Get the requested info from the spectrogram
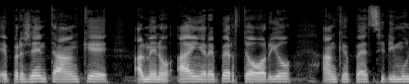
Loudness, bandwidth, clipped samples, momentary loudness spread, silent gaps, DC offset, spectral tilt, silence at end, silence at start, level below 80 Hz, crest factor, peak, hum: -19 LUFS; 17 kHz; under 0.1%; 6 LU; none; under 0.1%; -5 dB/octave; 0 s; 0 s; -54 dBFS; 18 dB; 0 dBFS; none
